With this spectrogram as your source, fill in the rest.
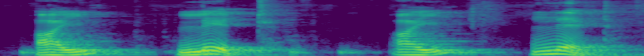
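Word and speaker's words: islet: और एग्जाम्पल देखें तो आई, एस, एल, ई, टी, इसका उच्चारण क्या हो जाएगा, आई लेट।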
